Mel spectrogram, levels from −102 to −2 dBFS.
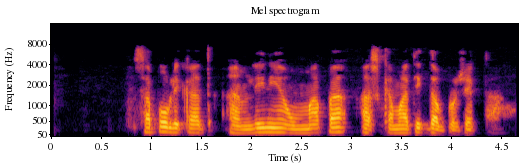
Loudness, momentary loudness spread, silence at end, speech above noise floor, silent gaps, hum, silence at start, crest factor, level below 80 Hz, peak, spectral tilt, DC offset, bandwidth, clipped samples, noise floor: -20 LUFS; 7 LU; 0.15 s; 62 dB; none; none; 0.85 s; 18 dB; -62 dBFS; -2 dBFS; -6 dB/octave; under 0.1%; 7.4 kHz; under 0.1%; -82 dBFS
